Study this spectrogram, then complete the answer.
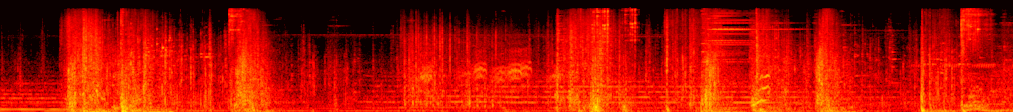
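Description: Combat hits and spell bursts crash in a dark fantasy battle.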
